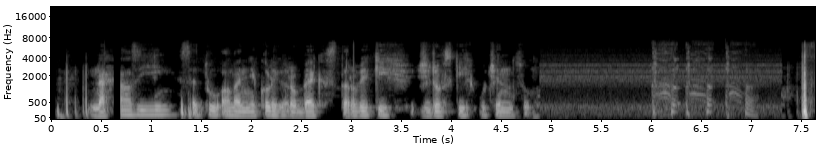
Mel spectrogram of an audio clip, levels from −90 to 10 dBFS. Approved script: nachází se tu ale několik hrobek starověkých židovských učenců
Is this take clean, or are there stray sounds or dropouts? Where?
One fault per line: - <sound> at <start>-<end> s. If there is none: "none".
- dropout at 0.6-0.7 s
- cough at 6.0-7.1 s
